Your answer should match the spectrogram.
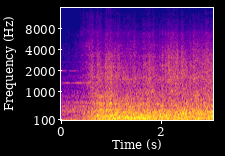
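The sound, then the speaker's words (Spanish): A train rumbles along railway tracks, swelling quickly to a loud, steady roar of rolling wheels with a faint rhythmic rattle, with no voices. “inversiones en un nuevo medio de transporte clave para el desarrollo económico del país, el ferrocarril.”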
